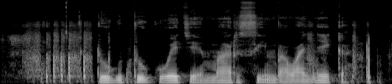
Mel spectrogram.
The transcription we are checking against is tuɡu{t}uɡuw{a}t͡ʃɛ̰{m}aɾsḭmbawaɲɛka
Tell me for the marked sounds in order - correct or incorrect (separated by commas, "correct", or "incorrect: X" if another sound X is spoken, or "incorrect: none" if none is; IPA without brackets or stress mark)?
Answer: correct, incorrect: ɛ, correct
